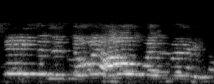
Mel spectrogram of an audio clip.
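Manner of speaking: high, loud cry of joy; joyful whoop. Retold or imitated. Preacher voicing his joy at Jesus coming home. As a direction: whoop it out like you just got picked. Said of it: "I said".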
